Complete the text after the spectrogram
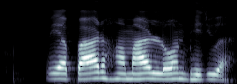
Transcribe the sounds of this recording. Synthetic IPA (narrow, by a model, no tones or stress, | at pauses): ʋeapaːɾɦəmaːɾlɔːnbʱeːd͡ʒua̰ː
